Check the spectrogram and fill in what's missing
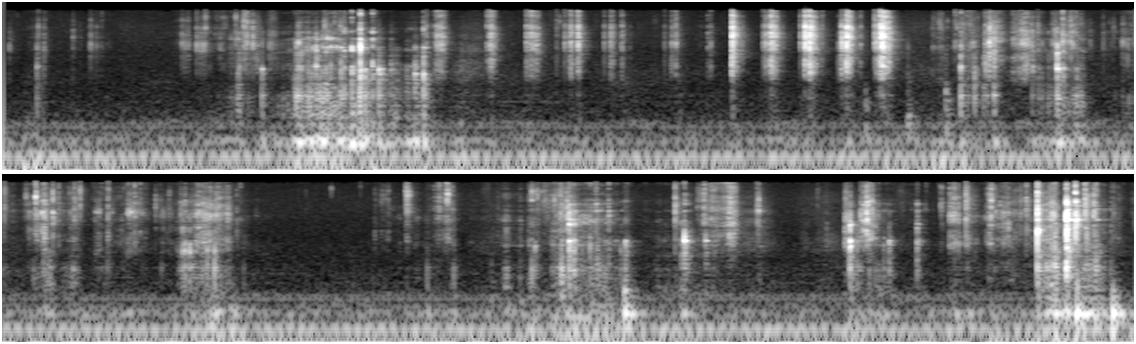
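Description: Long pointed nails scratch and tap the frosty top surface of a large, solid, bowl-shaped ice dome resting on a towel. Quick, uneven bursts of bright, crisp scratching and clicking come over a steady low hum that fills most of the sound. Each touch dies away almost at once.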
